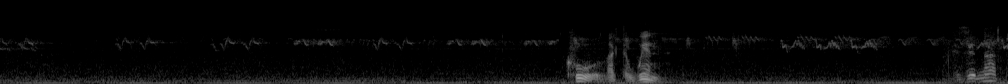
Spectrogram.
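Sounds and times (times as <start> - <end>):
faint birdsong chirps: 0.0 - 10.0
low steady hum: 0.0 - 10.0.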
